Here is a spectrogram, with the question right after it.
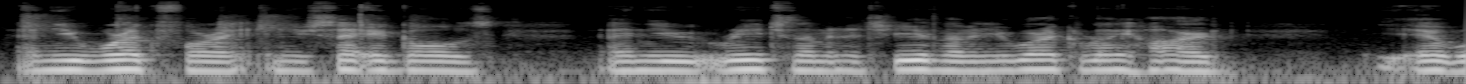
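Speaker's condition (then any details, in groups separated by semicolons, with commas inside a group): Cerebral palsy; able to speak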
